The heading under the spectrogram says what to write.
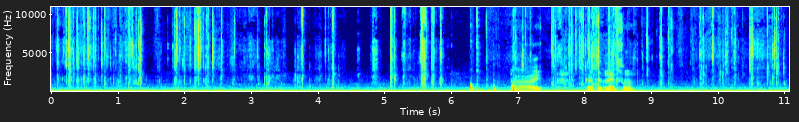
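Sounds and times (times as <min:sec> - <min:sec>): wrapper tearing and crinkling: 0:00.0 - 0:04.3, 0:07.1 - 0:11.0
steady low hum: 0:00.0 - 0:11.0.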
